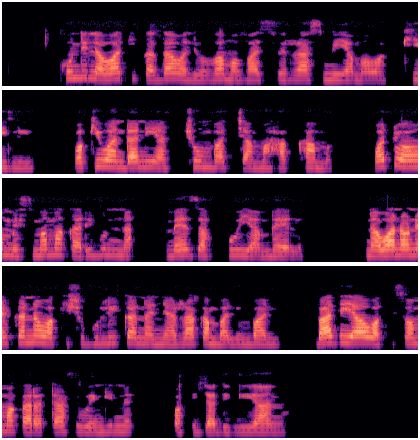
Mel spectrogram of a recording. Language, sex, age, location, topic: Swahili, female, 18-24, Kisumu, government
